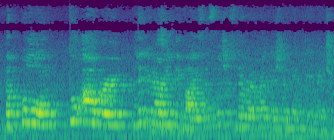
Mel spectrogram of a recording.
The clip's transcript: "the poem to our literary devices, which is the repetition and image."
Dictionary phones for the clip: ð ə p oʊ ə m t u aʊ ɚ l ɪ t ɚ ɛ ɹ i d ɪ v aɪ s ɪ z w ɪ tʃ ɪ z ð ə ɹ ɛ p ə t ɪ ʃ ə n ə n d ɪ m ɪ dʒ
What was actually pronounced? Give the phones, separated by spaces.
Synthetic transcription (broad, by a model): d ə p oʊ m t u aʊ ɚ l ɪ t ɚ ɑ ɹ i d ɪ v aɪ s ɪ s w ɪ tʃ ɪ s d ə ɹ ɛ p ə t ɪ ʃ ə n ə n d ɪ m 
